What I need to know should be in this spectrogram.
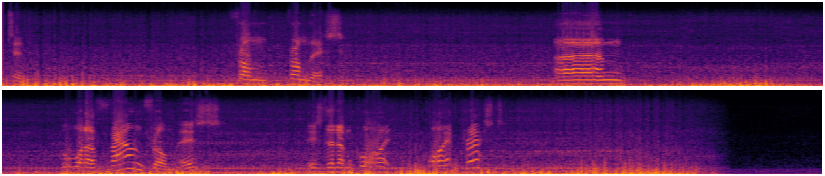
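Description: A motorcycle engine rumbles steadily.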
